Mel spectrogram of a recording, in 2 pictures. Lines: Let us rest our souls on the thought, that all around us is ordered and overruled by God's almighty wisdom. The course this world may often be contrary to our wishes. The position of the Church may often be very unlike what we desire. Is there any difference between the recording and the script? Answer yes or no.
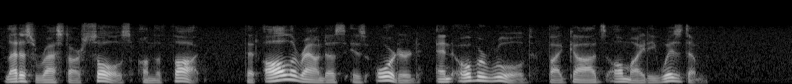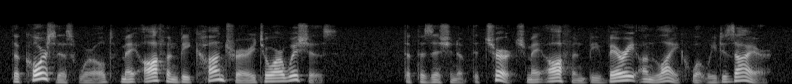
no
